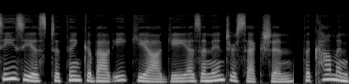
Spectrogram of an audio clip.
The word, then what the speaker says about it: ikigai: They refer to this as Ikigai, pronounce Ikigai.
